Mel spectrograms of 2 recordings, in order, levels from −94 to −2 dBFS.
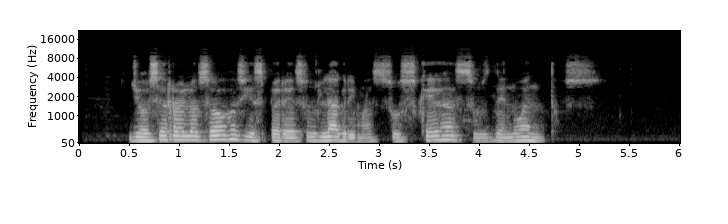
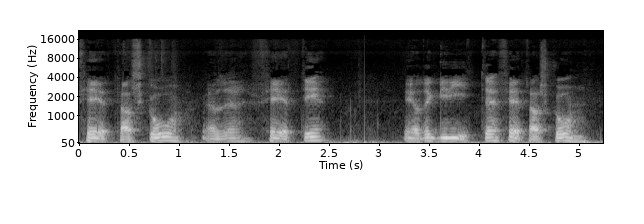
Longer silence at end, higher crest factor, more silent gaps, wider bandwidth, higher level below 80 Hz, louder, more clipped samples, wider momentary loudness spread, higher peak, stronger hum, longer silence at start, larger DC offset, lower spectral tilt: first, 0.85 s vs 0 s; about the same, 18 dB vs 16 dB; neither; second, 9.2 kHz vs 16 kHz; second, -64 dBFS vs -40 dBFS; about the same, -28 LUFS vs -26 LUFS; neither; about the same, 10 LU vs 10 LU; about the same, -12 dBFS vs -10 dBFS; neither; first, 0.5 s vs 0 s; neither; second, -4.5 dB/octave vs -7.5 dB/octave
